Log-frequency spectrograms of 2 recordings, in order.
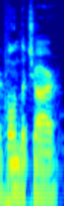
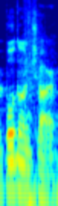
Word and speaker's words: Bodonchar: The Mongols continue under Bondachar, or Bodonchar. Sorry, I gotta say his name right.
